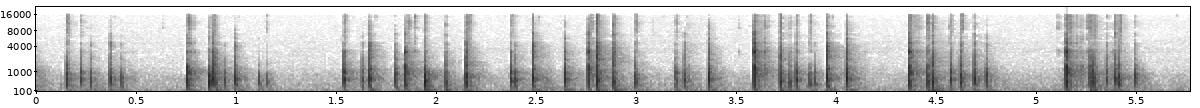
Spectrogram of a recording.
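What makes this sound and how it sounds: Long gold metal claw tips on both hands tap fast and repeatedly on a solid, light wooden cutting board held upright. The result is quick clusters of short, dry, clicky taps with a bright edge and almost no low end. Each tap stops instantly, and brief pauses separate the bursts.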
